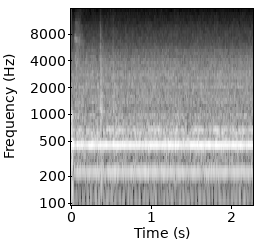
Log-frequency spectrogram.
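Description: Steady hum of a running bench instrument, the open Keithley 228A voltage/current source, with a low and a higher tone held steady. A faint click or two from front-panel keys near the start.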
